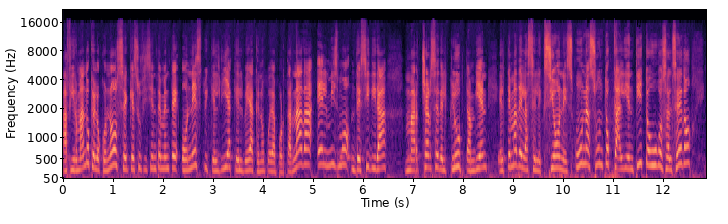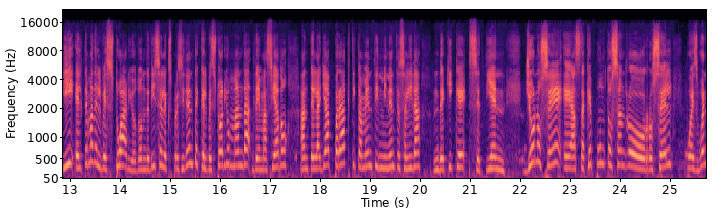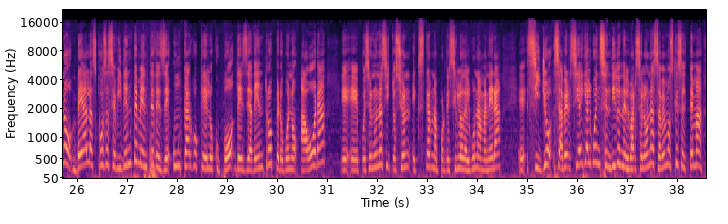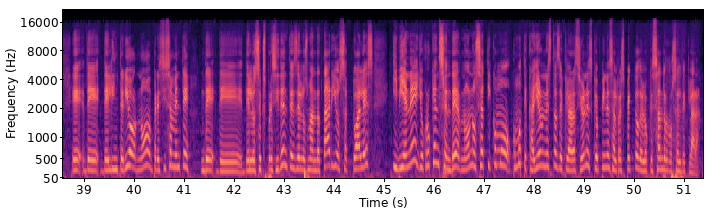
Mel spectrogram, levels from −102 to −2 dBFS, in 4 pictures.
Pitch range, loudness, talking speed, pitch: 245-330 Hz, -25 LUFS, 185 wpm, 285 Hz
